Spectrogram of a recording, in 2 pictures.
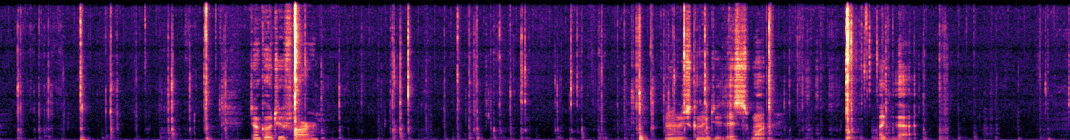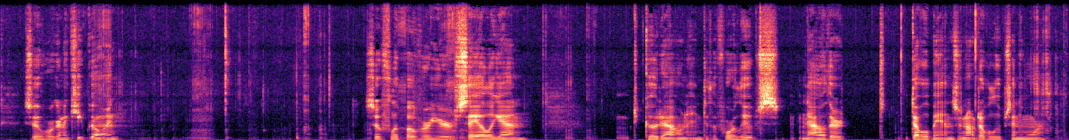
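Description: Rubber bands click and snap softly as a plastic hook pulls them.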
